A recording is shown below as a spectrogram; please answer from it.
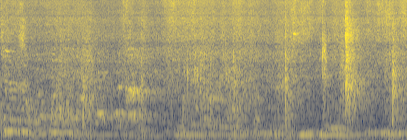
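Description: Indistinct chatter of several young voices, with rustling and bumps as the phone is handled and pressed against clothing.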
